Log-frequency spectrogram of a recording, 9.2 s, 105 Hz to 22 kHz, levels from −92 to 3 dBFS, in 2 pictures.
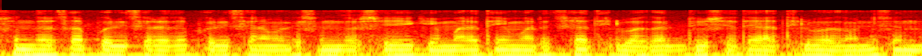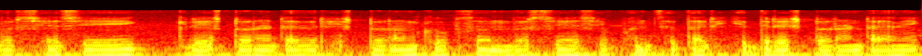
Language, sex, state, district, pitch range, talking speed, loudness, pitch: Marathi, male, Maharashtra, Solapur, 95-100 Hz, 170 wpm, -18 LUFS, 95 Hz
